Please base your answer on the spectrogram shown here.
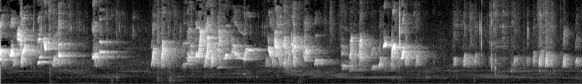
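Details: Young European goldfinch beginning to sing: soft, scratchy twittering phrases of tinkling, buzzy notes in short bursts, recorded quietly over a steady low hum.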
